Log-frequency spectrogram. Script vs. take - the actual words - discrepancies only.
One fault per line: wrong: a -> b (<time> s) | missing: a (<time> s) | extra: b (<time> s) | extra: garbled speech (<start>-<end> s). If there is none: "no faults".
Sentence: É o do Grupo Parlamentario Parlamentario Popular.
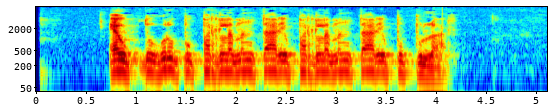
no faults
